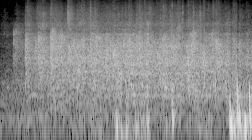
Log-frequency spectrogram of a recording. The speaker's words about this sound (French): Applaudissez encore, applaudissez encore.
